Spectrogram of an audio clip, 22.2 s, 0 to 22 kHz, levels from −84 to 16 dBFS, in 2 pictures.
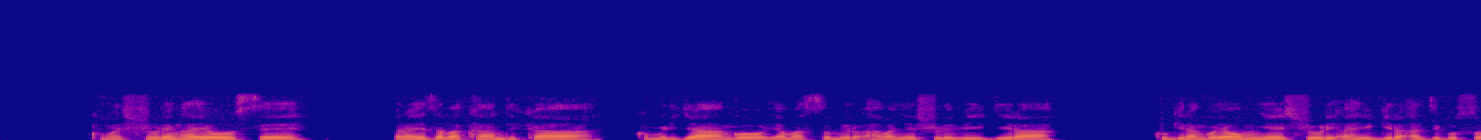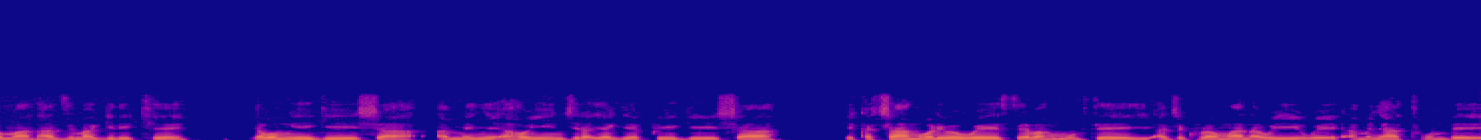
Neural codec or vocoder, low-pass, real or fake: none; 7.2 kHz; real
